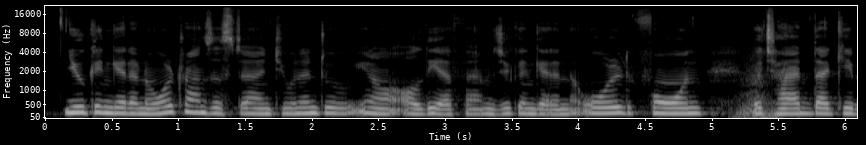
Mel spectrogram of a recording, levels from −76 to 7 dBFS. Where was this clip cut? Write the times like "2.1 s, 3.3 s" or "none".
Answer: none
